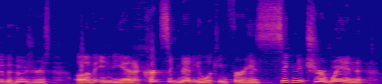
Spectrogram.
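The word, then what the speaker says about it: Cignetti: I can never pronounce it. Kurt Senetti. How do you say his name? Signetti.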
